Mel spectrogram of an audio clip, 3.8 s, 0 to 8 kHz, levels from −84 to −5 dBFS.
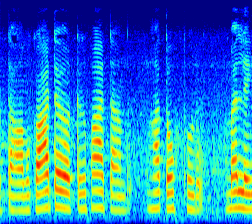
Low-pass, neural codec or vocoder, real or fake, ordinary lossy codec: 7.2 kHz; codec, 24 kHz, 0.9 kbps, WavTokenizer, medium speech release version 2; fake; none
